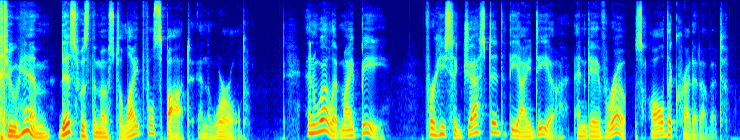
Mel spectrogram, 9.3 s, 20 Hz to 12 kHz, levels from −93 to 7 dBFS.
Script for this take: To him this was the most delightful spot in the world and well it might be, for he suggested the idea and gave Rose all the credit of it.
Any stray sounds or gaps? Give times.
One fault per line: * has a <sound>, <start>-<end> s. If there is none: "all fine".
* has a dropout, 7.8-7.9 s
